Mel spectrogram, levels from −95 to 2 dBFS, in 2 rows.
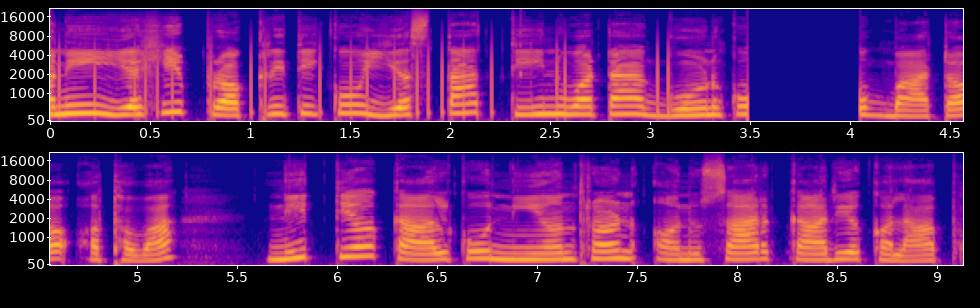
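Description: From the start to 3.10 s, a train of clicks runs over the speech. There are about twenty, at roughly 7.1 per second, spaced unevenly. They peak around 10 dB above the speech. The likely cause is interference or a faltering interface injecting pulses.

At 3.49 s the audio drops out to silence and returns at 4.05 s. About 0.56 s is lost. The gap is silent, with no room tone. The input was likely cut off while recording continued.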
